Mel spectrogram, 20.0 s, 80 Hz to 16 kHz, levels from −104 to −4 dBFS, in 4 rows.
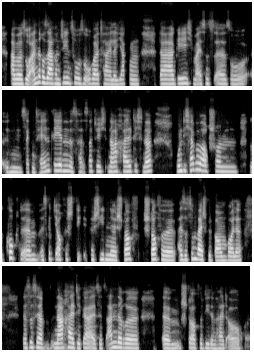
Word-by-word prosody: Aber 195 0 +4
so 190 0 +1
andere 235 +5 +3
Sachen, 205 -3 +5
Jeanshose, 215 -1 -1
Oberteile, 190 -3 -1
Jacken, 190 0 -4 0.4
da 190 0 +3
gehe 205 +3 0
ich 210 -1 -5
meistens, 190 +1 -4
äh, 195 -1 -2
so 185 -1 -5 0.2
in 185 -1 -2
Second-Hand-Läden 225 +8 -1
das 200 -4 -3
das 195 0 -8
ist - - -25
natürlich 215 -2 -5
nachhaltig, 210 +1 -1
ne? 210 +3 +3 0.5
Und 225 +1 +3
ich 240 +1 -4
habe 270 +2 +2
aber 245 -4 +5
auch 225 - -5
schon 200 -2 -3 0.2
geguckt. 255 +7 0
Ähm, 195 -3 0
es 190 - -6
gibt 230 -2 -7
ja - - +4
auch 210 - -5
versch 210 -1 -6 0.3
verschiedene 200 -2 0
Stoff 220 +4 +2
Stoffe, 195 -5 +3
also 195 -1 0
zum 230 +5 0
Beispiel 195 -4 +5
Baumwolle. 170 +1 +2 0.6
Das 190 0 -4
ist 210 -1 -1
ja 200 -2 +5
nachhaltiger 190 - +3
als 165 - 0
jetzt 175 -2 -7
andere, 190 -2 +3 0.5
ähm, 175 -1 0
Stoffe, 180 0 -3
die 180 +1 -3
dann 170 -2 -4
halt 170 0 -3
auch 85 +1 -3
195 Hz, 160 wpm, -23 LUFS, 185-215 Hz, 0.6 s, Sachen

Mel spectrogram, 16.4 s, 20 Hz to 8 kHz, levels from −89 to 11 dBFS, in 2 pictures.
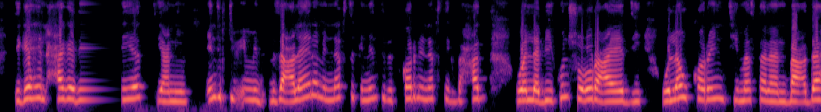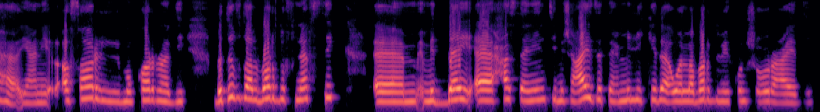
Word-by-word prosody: تجاه 280 +5 +4
الحاجة 270 -1 +3
ديّة؟ 255 +3 -2
يعني 220 -2 0 0.2
أنتِ 315 +3 0
بتبقي 285 -4 -7
مت 245 -3 -3
زعلانة 260 +8 +2
من 270 -5 -4
نفْسِك 295 +2 -5
إن 250 - -2
أنتِ 290 +1 -6
بتقارني 280 +4 -2
نفْسِك 270 -2 -7
بحد 270 +5 -3 0.3
والّا 245 0 +5
بيكون 240 +7 -2
شعور 265 -3 +4
عادي، 220 0 +2 0.2
ولو 275 +7 +5
قارنتِ 270 0 0
مثلًا 235 -2 -1
بعدها، 220 -3 +2
يعني 195 0 -7 0.2
آثار 275 +4 +1
المقارنة 225 0 -1
دي 220 +2 -7 0.3
بتفضَل 275 +2 +2
برضو 270 0 +3
في 255 0 -10
نفْسِك 305 +3 -3 0.4
آمم 215 0 +3
م - - -1
متضايقة، 240 +3 +5
حاسة 265 0 -2
إن 230 - -1
أنتِ 260 +1 -5
مش 235 -1 -6
عايزة 260 +3 +2
تعملي 245 +1 -4
كده، 245 -2 -1
والّا 225 0 +2
برضو 235 -1 -2
بيكون 220 +1 -7
شعور 220 -1 -4
عادي؟ 195 +1 -5
245 Hz, 170 wpm, -21 LUFS, 225-270 Hz, 0.4 s, والّا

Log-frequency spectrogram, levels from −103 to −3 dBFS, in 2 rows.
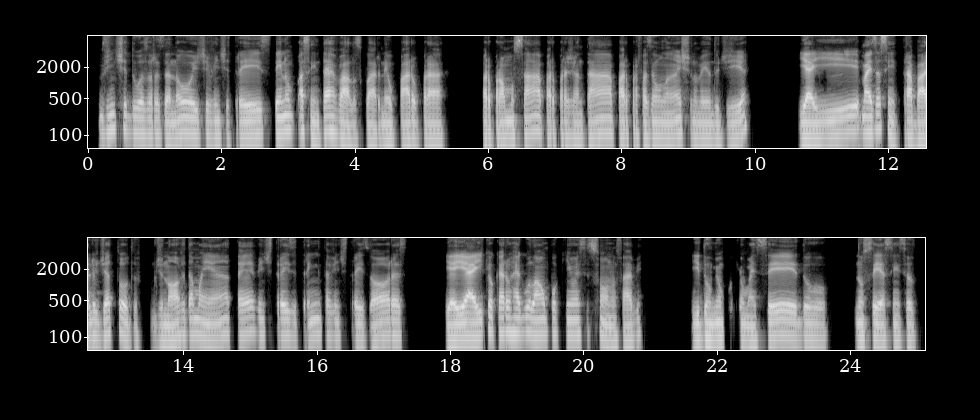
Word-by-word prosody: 22h 105 -4 -1
23h 95 +2 -1
tendo, 115 +3 +1
assim, 115 -4 0
intervalos, 90 -4 +2
claro, 80 -3 -1
né, 85 0 -2
eu 85 - -1
paro 85 +1 +1
pra 85 0 0 0.6
paro - - +1
pra 90 - +2
almoçar, 95 +5 +1
paro 95 -6 -1
pra 90 +1 -3
jantar, 90 +4 0
paro 95 -2 +2
pra 95 +1 -6
fazer 90 -1 -2
um 90 0 -1
lanche 95 +3 -2
no 90 - -4
meio 85 0 -2
do 85 0 -5
dia, 85 +3 -3 0.8
e 90 +1 +5
aí 95 +6 +3
mas, 110 0 +5
assim, 125 -8 -1
trabalho 90 +2 +4
o - - -6
dia 105 +4 +1
todo, 85 -6 -2 0.2
de 85 +1 -8
9h 95 +2 0
até 115 +1 -1
23h30, 105 -1 -4
23h. 100 +1 -1 0.6
E 90 - +1
aí 90 +2 +7
é 100 - +8
aí 95 +1 +7
que - - -5
eu - - +2
quero 120 +1 +2
regular 115 -1 +2
um 110 - 0
pouquinho 110 -1 -4
esse 105 +1 -7
sono, 90 -8 -3
sabe, 85 +6 -3 0.7
e 90 +1 -1
dormir 95 0 0
um 95 - 0
pouquinho 90 0 -7
mais 85 0 -3
cedo, 95 -1 +1 0.4
não 95 0 -1
sei, 95 -1 +2
assim, 85 +1 -4
se 85 +2 -7
eu 85 -2 -2
95 Hz, 150 wpm, -25 LUFS, 90-105 Hz, 0.8 s, é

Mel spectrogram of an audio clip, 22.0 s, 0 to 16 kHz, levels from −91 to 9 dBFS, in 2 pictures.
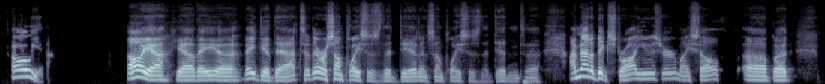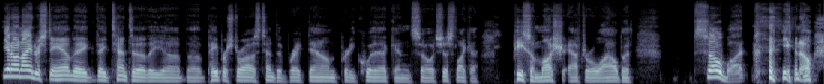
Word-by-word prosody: Oh, 250 +2 +6
yeah. - - -2 1.2
Oh, 240 - +11
yeah, 145 - +9
yeah, 135 -1 +3
they, 140 +1 +3
uh, 130 -1 +2
they 185 +2 +1
did 135 -8 -1
that, 125 +4 0
there 195 +6 0
were 180 - +6
some 170 -2 +2
places 130 -8 -3
that 115 -5 -8
did, 125 +2 -4
and 115 -5 -8
some 120 -3 -10
places 105 -6 -11
that 80 -2 -24
didn't. 105 -1 -12
Uh, 105 -1 -12 0.4
I'm 195 +4 +2
not 260 -1 +6
a 225 - +5
big 200 -1 +2
straw 145 +5 0
user 180 +1 -5
myself, 145 +1 -5 0.3
uh, 140 -3 +1
but 135 -1 0 0.5
you 260 - +3
know, 255 0 +4
and 250 - +3
I 245 - +5
understand 155 -7 -1
they 130 -3 0
they 125 +3 -5
tend 145 +4 -6
to 120 -3 -2
the 115 0 -7
uh, 110 -1 -10
the 110 -2 -14
paper 135 0 -4
straws 120 -4 -6
tend 125 -4 -9
to 110 -2 -10
break 115 +5 -11
down 115 -3 -8
pretty 110 -4 -11
quick, 115 +1 -9
and, 100 -2 -14
so, 105 -3 -9
it's 105 - -8
just - - -8
like - - -10
a - - -15 0.5
piece 165 -3 +1
of 110 - -5
mush 120 +1 -2
after 110 0 -9
a 110 - -6
while. 110 +1 -5
But, 105 -1 -9 0.8
so, 235 0 +2
what, - - -9 0.5
you - - +1
know, - - +3
130 Hz, 185 wpm, -21 LUFS, 110-155 Hz, 1.2 s, Oh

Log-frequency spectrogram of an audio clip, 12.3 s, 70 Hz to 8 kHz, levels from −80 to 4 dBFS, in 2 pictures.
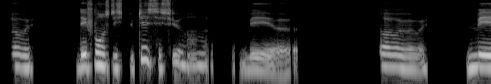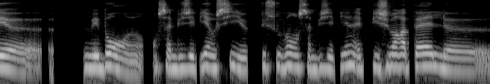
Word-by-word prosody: Ouais, 190 - -3
ouais, 175 -1 -1 0.6
des 185 +2 +5
fois, 200 +3 +4
on 195 - +6
se 190 - -4
disputait 170 - -3
c'est 235 -9 -3
sûr, 190 +4 -3
hein, 195 +1 -6 0.4
mais 75 -1 -3
heu - - -6 1.1
Ah, 190 -1 +1
ouais, 180 - -1
ouais, 170 - -2
ouais 75 -1 -7 0.5
mais, 175 0 +7
heu, 150 -4 -2 0.5
mais 175 0 +3
bon, 155 -10 +1
heu, - - -11
on - - -11
s'amusait 170 -1 +1
bien 185 +2 0
aussi, 180 0 +2
heu, 150 - -3 0.2
plus 190 - -5
souvent 185 +2 -2
on - - -2
s'amusait 165 -2 +1
bien 200 +2 -1
et 165 -3 -3
puis 180 - -5
je 175 +3 +2
m'en 190 -1 +2
rappelle, 190 0 +3
heu 150 -2 -5
175 Hz, 180 wpm, -25 LUFS, 165-190 Hz, 1.1 s, mais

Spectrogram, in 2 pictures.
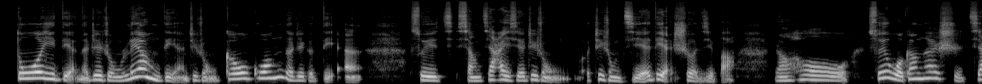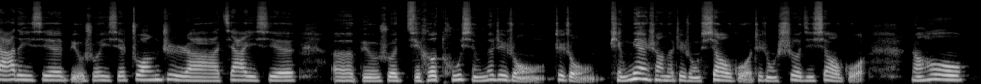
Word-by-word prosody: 多 275 +2 +7
一 255 -2 +4
点 210 -3 -2
的 - - -1
这 215 -1 +4
种 180 0 -1
亮 300 - +5
点 170 0 -3
这 195 - -5
种 175 - -4
高 260 +1 +4
光 290 +5 +3
的 285 - +1
这 185 - 0
个 - - -6
点， - - -8 0.8
所 195 - +1
以 180 -1 +6
加 180 - -9
想 170 -1 -1
加 210 +3 0
一 - - +3
些 185 -1 -1
这 210 +2 -1
种 270 +9 -3 0.3
这 230 -2 -3
种 170 -5 -1
节 145 - +1
点 - - +1
设 - - -3
计 - - -7
吧。” - - -7 0.4
然 180 0 -2
后 200 -2 0 0.2
所 280 - 0
以 - - +2
我 225 -10 +4
刚 260 +4 +1
开 285 0 +1
始 175 - -6
加 225 -1 +1
的 215 - +1
一 205 - 0
些， 200 0 0
比 190 - -6
如 - - -2
说 190 +2 -4
一 195 - -1
些 195 +1 -4
装 210 +1 +1
置 215 -3 0
啊， 175 -2 0
加 200 +3 -1
一 185 - +1
些， 180 0 +1 0.3
呃， 175 0 -2
比 160 - -4
如 160 0 0
说 175 +1 +2
几 170 -1 -3
何 200 +4 +3
图 210 +2 -2
形 175 -5 -2
的 215 +2 -1
这 215 -1 +2
种 280 - -3
这 215 -4 -1
种 200 - -2
平 185 0 -2
面 255 -1 +6
上 205 -2 -2
的 185 - -2
这 190 0 -3
种 160 -2 -2
效 195 -1 +2
果 - - -3
这 190 - -8
种 160 -1 0
设 200 +2 -1
计 175 0 -3
效 175 -2 -1
果， - - -6 0.4
然 185 0 -1
后 210 -2 +3
200 Hz, 255 characters per minute, -22 LUFS, 180-220 Hz, 0.8 s, 多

